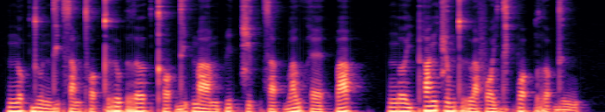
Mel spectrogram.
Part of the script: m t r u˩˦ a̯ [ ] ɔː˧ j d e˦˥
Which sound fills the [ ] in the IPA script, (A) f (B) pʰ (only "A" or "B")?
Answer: A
